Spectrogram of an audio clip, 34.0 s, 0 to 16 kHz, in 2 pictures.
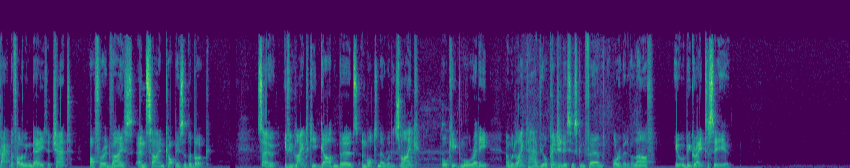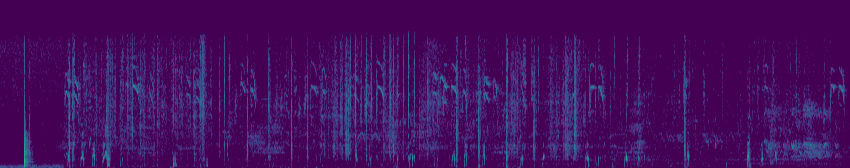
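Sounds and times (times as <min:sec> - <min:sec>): hens clucking: 0:18.4 - 0:19.6, 0:24.1 - 0:30.1, 0:31.9 - 0:32.8.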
